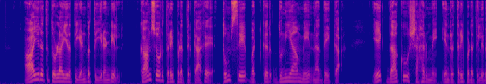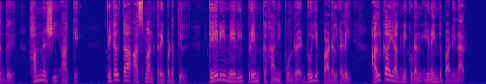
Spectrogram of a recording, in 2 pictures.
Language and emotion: Tamil, neutral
